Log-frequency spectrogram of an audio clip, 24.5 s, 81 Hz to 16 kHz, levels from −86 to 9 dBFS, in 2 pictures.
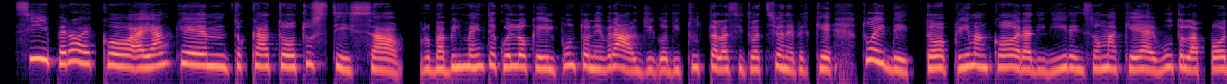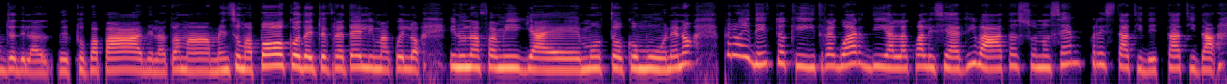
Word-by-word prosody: Sì 405 -4 +4
però, 335 +2 +3
ecco, 285 -3 +1
hai 235 0 +4
anche, 285 +1 +3
mhmm, 255 -3 +1
toccato 255 -1 0
tu 295 +4 -3
stessa 210 - -2
probabilmente, 245 +5 0
quello 250 -1 +1
che 230 -1 -3
è - - +3
il 220 -2 -1
punto 265 +1 -3
nevralgico 205 -4 0
di 200 0 -9
tutta 240 +2 -4
la 215 -1 +1
situazione, 215 +1 -4
perché 210 +1 -2 0.3
tu 380 - -1
hai 335 -9 +4
detto 210 +4 -1
prima 255 +3 +1
ancora 240 -2 0
di 195 -2 -8
dire, 225 +6 -2
insomma 220 +1 -3
che 220 -1 -1
hai 215 - 0
avuto 235 +5 -3
l'appoggio 210 -1 -1
della 175 -2 -4
del 190 -1 -5
tuo 200 - -6
papà, 205 +1 +2
della 185 -1 -6
tua 210 +1 -5
mamma, 190 -1 -1
insomma 210 +1 +1
poco 260 +2 +6
dai 230 -1 +4
tuoi 225 +1 -1
fratelli, 230 +1 0
ma 215 -2 -2
quello 220 -2 0 0.3
in 250 -2 +4
una 240 -1 +6
famiglia 230 -3 +2
è 205 0 0
molto 225 +1 -1
comune, 220 -1 +2
no. 290 +4 +3 0.3
Però - - -3
hai - - +1
detto 295 +1 -2
che 280 -3 -6
i 240 -1 -1
traguardi 255 0 -1
alla 230 0 0
quale 250 0 -1
sei 235 +1 -3
arrivata 230 +1 +1
sono 240 0 -3
sempre 290 +2 -6
stati 240 -5 -4
dettati 225 +4 -3
da 205 0 +1
230 Hz, 170 wpm, -19 LUFS, 210-255 Hz, 0.3 s, poco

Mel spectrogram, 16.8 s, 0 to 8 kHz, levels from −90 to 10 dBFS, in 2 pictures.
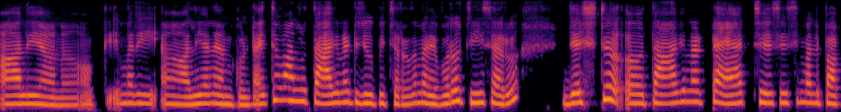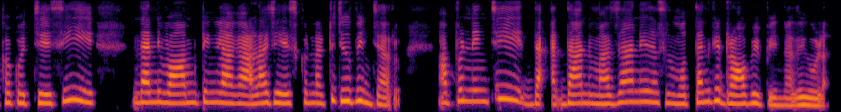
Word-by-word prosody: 'ఆలియానా'? 215 -4 0 0.2
Okay. 105 - -12 0.2
మరి 245 0 -2 0.2
ఆ! - - -2 0.2
'ఆలియానే' 235 +3 +1
అనుకుంటా. 205 -1 -1
అయితే 230 +9 -2
వాళ్ళు 310 -2 +3
తాగినట్టు 260 +3 +2
చూపించారు 230 -2 -1
కదా! 240 +3 -3
మరి 230 -3 +3
ఎవరో 250 +7 +2
తీశారు. 255 0 +1 0.6
జస్ట్ 260 +7 +2 0.3
ఆహ్, 245 -1 +1
తాగినట్టు 280 +3 -1
యాక్ట్ 260 +2 -2
చేసేసి 255 +1 -1
మళ్ళీ 255 -2 -2
పక్కకు 250 +3 -2
వచ్చేసి 245 +6 0 0.7
దాన్ని 270 0 +4
వామిటింగ్ 260 +2 +1
లాగా 240 -1 +1
అలా 245 +2 +1
చేసుకున్నట్టు 250 +2 -1
చూపించారు. 265 -9 +2 0.5
అప్పటి 300 +4 -2
నుంచి 300 +5 -1 0.3
దా 230 - +3 0.3
దాన్ని 245 0 +1
మాజా 230 +5 +1
అనేది 285 0 -2
అసలు 245 -1 -5
మొత్తానికి 275 +7 0
డ్రాప్ 230 0 +3
అయిపోయింది 195 -4 -2
అది 200 +1 +3
కూడా. - - -2
245 Hz, 145 wpm, -22 LUFS, 230-270 Hz, 0.7 s, దాన్ని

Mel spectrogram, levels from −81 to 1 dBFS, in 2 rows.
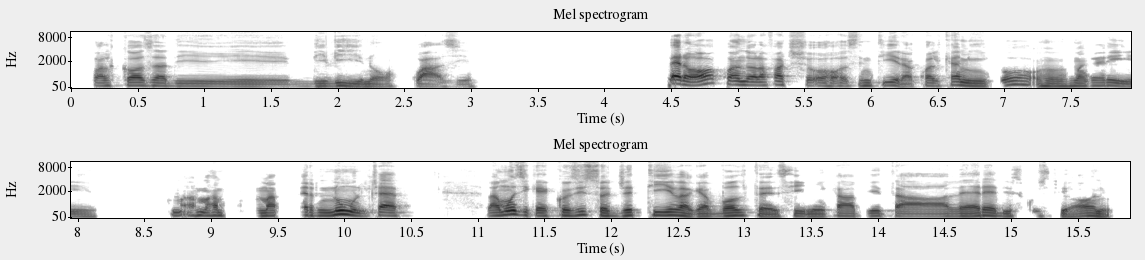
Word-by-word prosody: qualcosa 120 0 -1
di 95 -4 -8
divino 100 -2 -6
quasi. 85 +2 -5 1.5
Però, - - +7
quando 155 -3 +1
la 140 0 +1
faccio 155 -8 -3
sentire 120 -2 -5
a - - -7
qualche 120 +3 -6
amico, 145 - -1
uhm, 105 -1 -3
magari 110 -6 -4 0.6
ma - - -5
ma 135 -1 0 0.3
ma 120 +1 +2
per 130 -2 -3
nul 130 -2 +6
cioè, 125 -2 +3 0.6
la 125 0 +2
musica 145 -7 +5
è 120 - -2
così 130 +4 +1
soggettiva 130 0 +2
che 105 - -1
a 100 - +3
volte 115 -2 +2
sì, 105 +3 -5
mi 95 0 -2
capita 105 -2 -2
avere 110 +4 +2
discussioni. 105 0 -3
115 Hz, 125 wpm, -23 LUFS, 100-125 Hz, 1.5 s, Però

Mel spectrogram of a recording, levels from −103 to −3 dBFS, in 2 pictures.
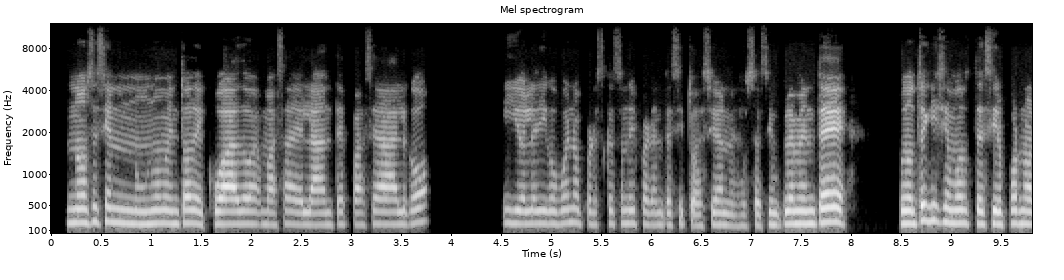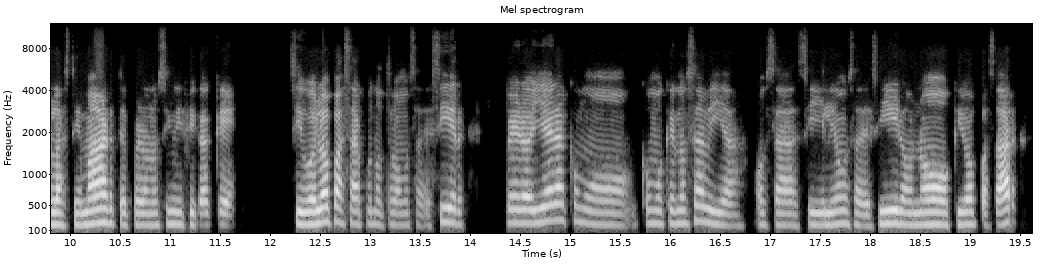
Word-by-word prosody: no 220 0 +2
sé, 235 - -2
si 240 - -3
en 215 -2 0
un 200 0 0
momento 210 0 +1
adecuado 200 -1 +3
más 190 +1 -6
adelante 190 0 -2
pase 195 0 -6
algo", 200 +4 -1 0.7
y 215 -1 -6
yo 205 - +1
le 205 0 -1
digo: 205 -1 -2
"Bueno, 215 +2 -4
pero 200 0 -8
es 190 - -16
que 205 - -7
son 210 +1 -7
diferentes 190 -3 -6
situaciones, 185 -1 -5
o 175 - -11
sea, 180 +1 -5
simplemente, 205 +3 +6 0.5
pues 210 0 +6
no 205 - +5
te 255 +3 +5
quisimos 215 -4 +2
decir 200 -1 +3
por 210 +2 +1
no 205 -1 +3
lastimarte", 195 +2 +3
pero 185 0 -4
no 185 - -5
significa 190 -1 -5
que 185 -2 -5 0.5
si 200 - 0
vuelve 195 +3 +5
a 235 - +3
pasar, 210 -4 -1
pues, 205 0 -12
no 190 -2 -9
te 190 - -16
vamos 185 0 -10
a - - -13
decir". 195 +3 -4 0.4
Pero 215 0 +1
ya 230 +3 +1
era 260 0 +2
como 195 -6 -7
como 210 -1 -8
que 205 - -6
no 210 0 -4
sabía, 190 -7 -4
o 190 - -10
sea, 185 -1 -5
si 185 +2 -5
le 190 - -1
íbamos 205 0 -5
a - - -3
decir 200 +4 0
o 185 - -3
no, 195 0 +3
o - - -9
qué 195 - -5
iba 195 0 +1
a - - -7
pasar. 195 +4 +2
200 Hz, 210 wpm, -20 LUFS, 190-210 Hz, 0.7 s, simplemente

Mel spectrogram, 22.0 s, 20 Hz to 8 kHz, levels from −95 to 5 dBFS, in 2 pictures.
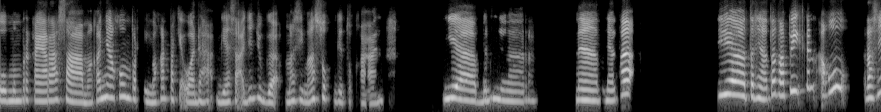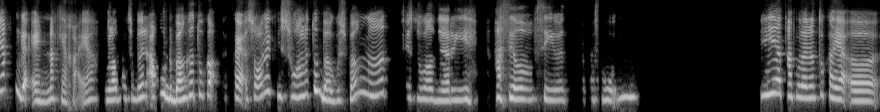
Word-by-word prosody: memperkaya 230 -1 0
rasa, 245 +1 -1 0.2
makanya 250 +10 -1
aku 290 - -8
mempertimbangkan 255 -3 -6
pakai 255 - -8
wadah 205 +1 -4 0.2
biasa 205 +1 -4
aja 220 +7 -5
juga 215 -7 -3 0.2
masih 235 +1 -6
masuk 270 +2 -3
gitu 210 - -12
kan 180 0 -6 0.9
iya 285 -2 +6 0.3
bener, 230 -3 -4 0.7
nah 250 -1 +6 0.2
ternyata 240 +11 +7 1.1
Iya 375 +1 +7 0.2
ternyata 295 0 +2
tapi 345 +6 +4
kan - - -1
aku 450 - +1 0.4
rasanya 390 +12 +2
enggak 420 - +3
enak 225 +5 -1
ya, 220 - -2
Kak, - - -7
ya, 250 - -1 0.2
walaupun 255 +3 -1
sebenarnya 295 +5 +1
aku - - -5
udah 275 - +2
bangga 270 +7 +4
tuh, 355 - -6
Kak. 350 - +2 0.2
Kaya 280 -4 +5
soalnya 310 +9 0
visual 315 0 -1
tuh 475 - +3
bagus 235 0 -2
banget, 370 +2 -2 0.2
visual 275 -3 -3
dari 235 +1 +1 0.5
hasil 295 -2 +1 0.3
siwet 245 -2 -5 0.2
pepes 250 0 -18
tahu 250 -1 -4
ini. 305 +2 -3 1.6
Iya 380 +3 +3
tampilannya 305 -3 +1
tuh 355 - -10
kayak, 270 -4 +4
eee, 230 0 +2
265 Hz, 145 wpm, -23 LUFS, 235-310 Hz, 1.6 s, ternyata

